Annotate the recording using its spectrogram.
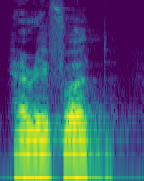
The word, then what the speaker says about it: Hereford: It's not pronounced ford, it's pronounced Fud. Bradford, Hereford, Watford, Brentford.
